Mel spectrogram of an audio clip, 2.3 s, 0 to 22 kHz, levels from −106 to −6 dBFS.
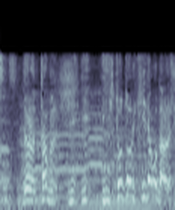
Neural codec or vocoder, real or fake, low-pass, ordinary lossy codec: none; real; 7.2 kHz; none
